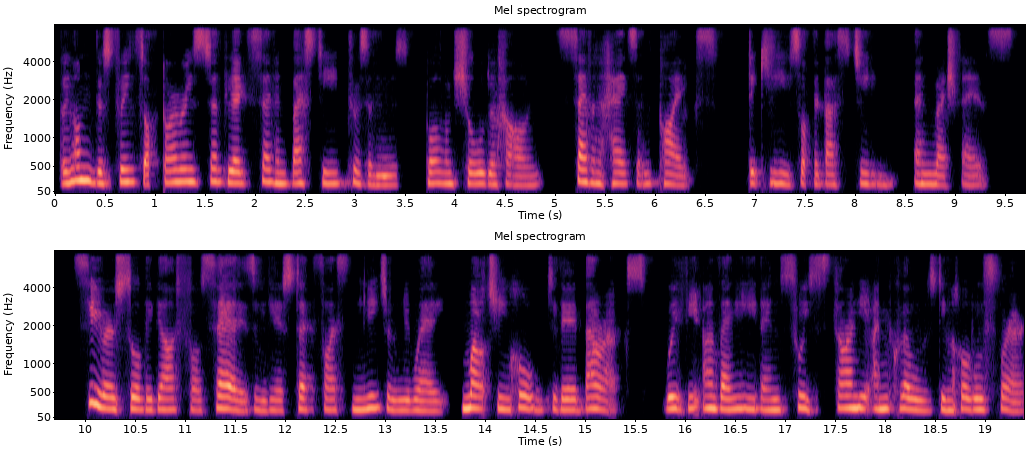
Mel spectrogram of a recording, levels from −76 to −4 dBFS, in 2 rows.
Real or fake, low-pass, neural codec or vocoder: fake; 7.2 kHz; codec, 16 kHz, 0.5 kbps, FreqCodec, larger model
